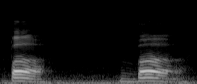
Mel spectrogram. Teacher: plosive sounds, where let's say your lips have closed and they suddenly open.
